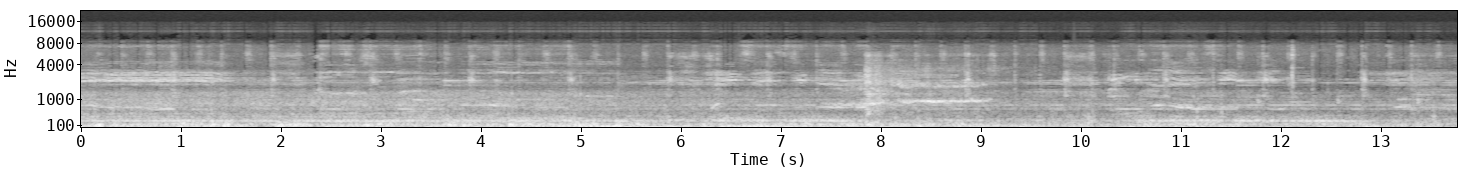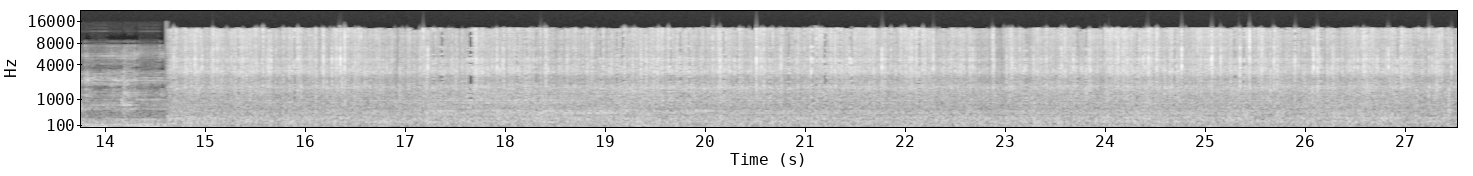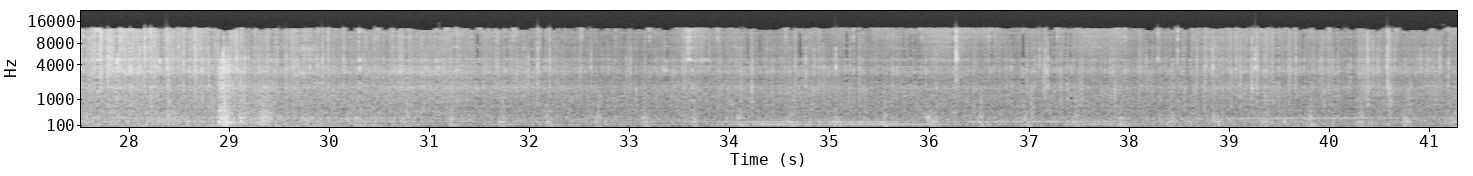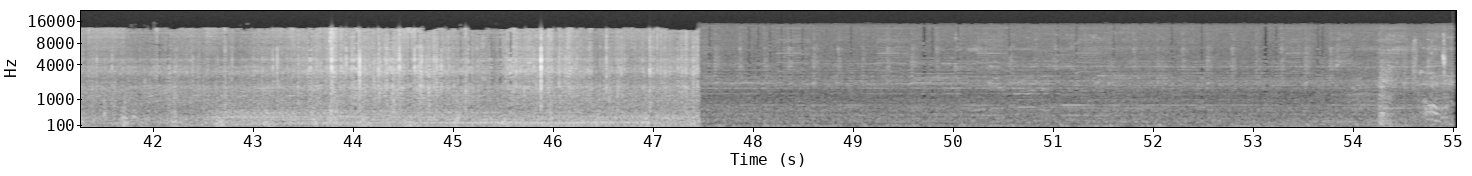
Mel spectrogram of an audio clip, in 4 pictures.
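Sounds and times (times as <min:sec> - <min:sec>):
rain and tyre spray hiss: 0:14.6 - 0:55.0.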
